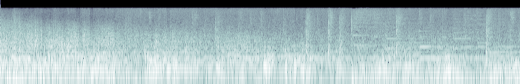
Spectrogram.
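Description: Loud, continuous rumbling thunder rolls over steady heavy rain, a dense wash of noise with deep low-end swells and brief crackling peaks, no voices.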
